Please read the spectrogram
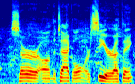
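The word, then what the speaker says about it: Serr: Sir on the tackle, or Sear, I think. S-E-R-R says, pronounced like the old store, Sears.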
